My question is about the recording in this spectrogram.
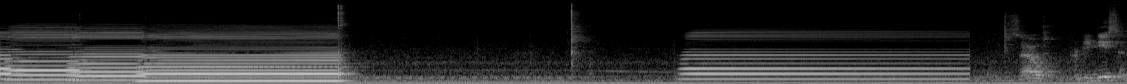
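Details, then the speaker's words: Silvertone 4721 air-powered chord organ, rescued from the trash and repaired, all keys working, fan warmed up, pedal down for side-speaker output: clean sustained chords changing on cue over a steady blower, no stuck or droning notes; normal operation. "when you press the pedal down here you will get sound out of the speaker on the side you do want to wait for it to warm up for a second"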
